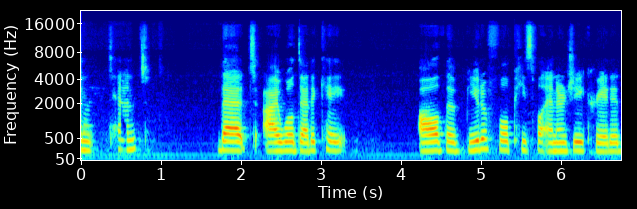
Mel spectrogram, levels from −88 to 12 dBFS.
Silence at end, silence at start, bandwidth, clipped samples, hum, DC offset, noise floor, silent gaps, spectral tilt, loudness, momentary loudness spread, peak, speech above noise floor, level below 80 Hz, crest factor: 0 s; 0 s; 16.5 kHz; under 0.1%; none; under 0.1%; -56 dBFS; none; -5 dB/octave; -19 LUFS; 13 LU; -4 dBFS; 38 dB; -60 dBFS; 16 dB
